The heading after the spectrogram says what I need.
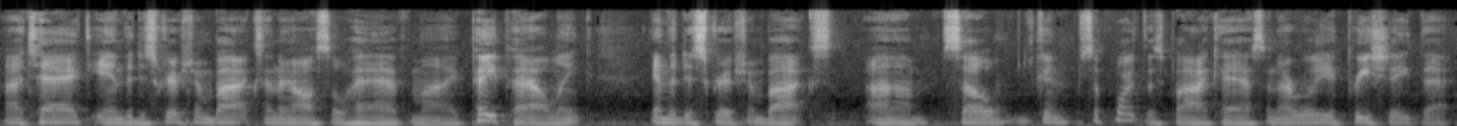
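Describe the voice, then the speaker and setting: A man's voice: mid-range voice, steady tone, moderate pace, creaky. A man hosting a casual solo podcast, talking directly to listeners in a conversational way. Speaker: podcast host and personal trainer. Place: at home with air conditioning running. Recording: constant air conditioner hiss. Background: hissing air conditioner noise.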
